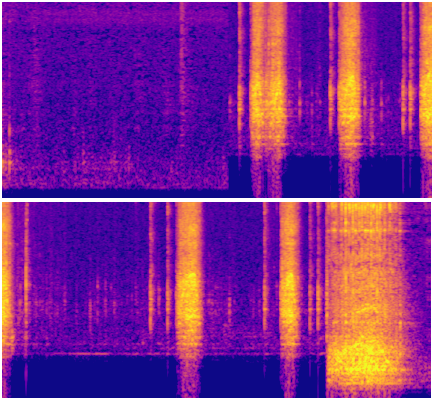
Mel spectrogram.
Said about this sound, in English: sew until the place where the two seams meet. And secure the stitch.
